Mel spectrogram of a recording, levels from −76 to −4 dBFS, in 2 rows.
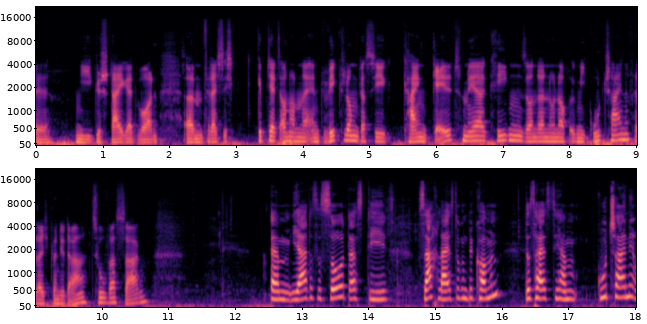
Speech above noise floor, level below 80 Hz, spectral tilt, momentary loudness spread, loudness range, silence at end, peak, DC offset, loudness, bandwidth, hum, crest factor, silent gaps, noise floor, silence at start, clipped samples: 22 dB; -40 dBFS; -5 dB/octave; 12 LU; 5 LU; 0 s; -4 dBFS; under 0.1%; -24 LUFS; 15.5 kHz; none; 20 dB; none; -46 dBFS; 0 s; under 0.1%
